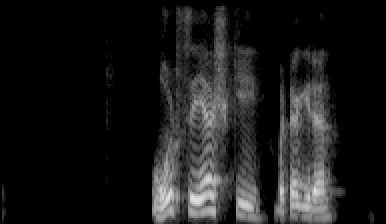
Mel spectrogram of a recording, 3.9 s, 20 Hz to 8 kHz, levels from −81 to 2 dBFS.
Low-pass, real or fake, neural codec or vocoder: 7.2 kHz; fake; autoencoder, 48 kHz, 32 numbers a frame, DAC-VAE, trained on Japanese speech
